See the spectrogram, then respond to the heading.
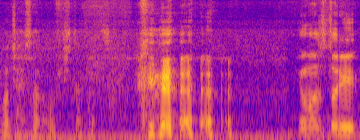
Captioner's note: laughs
